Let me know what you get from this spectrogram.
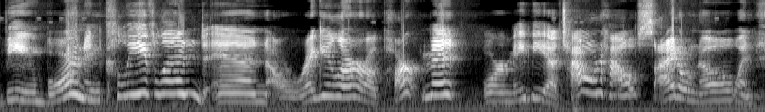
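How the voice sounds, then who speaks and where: Woman as bewildered average newcomer, high animated voice, hesitant, flustered, radio comedy. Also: slow pace, hardly any pauses, slight background noise, heavily acted. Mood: wistful, rambling. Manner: hesitant, gasping, flustered questions. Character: bewildered, average, well-meaning newcomer Fred. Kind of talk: improvised comic radio play.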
